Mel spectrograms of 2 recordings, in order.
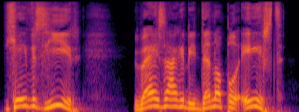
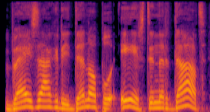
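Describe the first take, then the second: First: High, insistent storybook call. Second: High, quick chiming-in; echoing call. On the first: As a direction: demand it back in a high voice. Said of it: "riep Reinier". (hoog en dwingend geroepen) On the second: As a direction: call out in hurried agreement, pitched high. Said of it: "riep Eduard ook". (hoog en snel meegeroepen) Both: A narrator's reading.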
